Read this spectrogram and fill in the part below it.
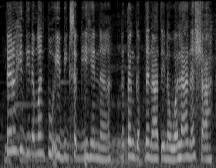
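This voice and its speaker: An actress playing a gentle, respectful young adult daughter consoling her father in an emotional radio drama, earnest and pleading. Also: on the high side, fairly quick, close to an everyday voice. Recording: music under the voice. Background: music.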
